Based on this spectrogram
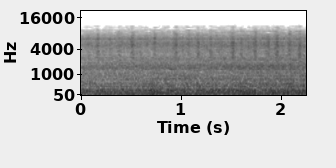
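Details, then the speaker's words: Ford Expedition 5.4L Triton V8 idling near 1,000 rpm: fast, light clicking over the engine note, steady with idle; owner suspects the serpentine fan belt, source unconfirmed. "hear that odd noise kind of clicking there chicken I'm guessing that's a 1 B see if I'm right"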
